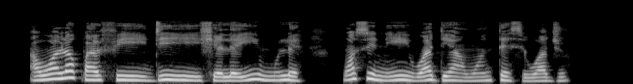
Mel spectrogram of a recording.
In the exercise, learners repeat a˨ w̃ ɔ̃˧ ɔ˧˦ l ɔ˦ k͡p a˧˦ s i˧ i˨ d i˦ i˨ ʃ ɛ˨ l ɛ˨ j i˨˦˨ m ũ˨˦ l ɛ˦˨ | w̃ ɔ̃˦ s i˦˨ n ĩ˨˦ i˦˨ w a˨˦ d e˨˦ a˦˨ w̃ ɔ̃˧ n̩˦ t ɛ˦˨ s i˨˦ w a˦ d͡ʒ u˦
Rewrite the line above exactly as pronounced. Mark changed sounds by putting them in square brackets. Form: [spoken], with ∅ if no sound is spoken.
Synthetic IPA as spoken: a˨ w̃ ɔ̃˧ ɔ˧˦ l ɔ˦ k͡p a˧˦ [f] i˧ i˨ d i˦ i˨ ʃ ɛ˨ l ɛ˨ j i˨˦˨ m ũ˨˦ l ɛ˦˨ | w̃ ɔ̃˦ s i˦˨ n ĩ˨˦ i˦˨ w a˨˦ d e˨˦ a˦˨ w̃ ɔ̃˧ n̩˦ t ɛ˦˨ s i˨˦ w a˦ d͡ʒ u˦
